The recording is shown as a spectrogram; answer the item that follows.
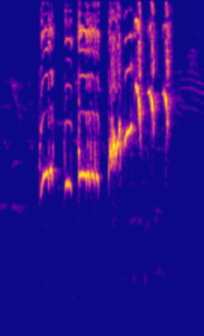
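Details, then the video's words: Orange-headed thrush song meant to lure stressed, silent birds back into singing: about eight loud, quick whistled notes in rapid succession, the last ones rising in sharp upslurs, with low background rumble. "pancingan Anis merah setres dan macet bunyi"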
